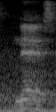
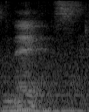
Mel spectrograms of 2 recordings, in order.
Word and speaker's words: Ness: One thing I gotta say, bro, my name is Ness, bro, and I'm saucy. People really be saying my name like it's a word, like happiness, madness, sauciness.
